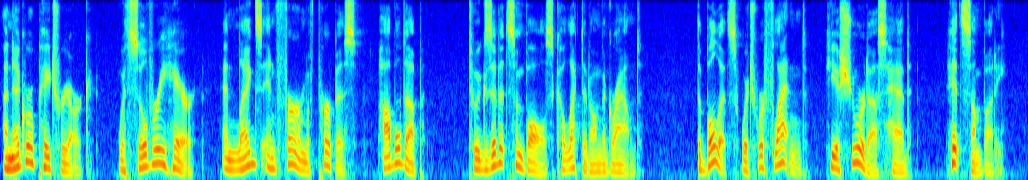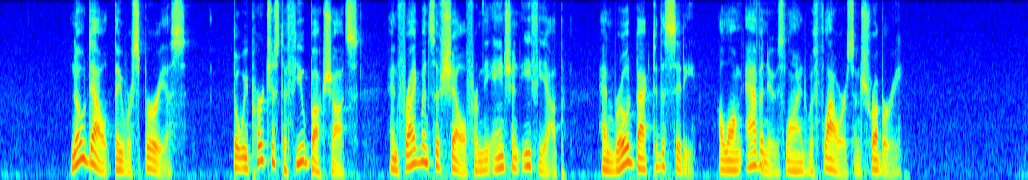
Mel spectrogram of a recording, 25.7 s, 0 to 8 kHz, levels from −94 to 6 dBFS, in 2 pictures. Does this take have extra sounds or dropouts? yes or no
no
